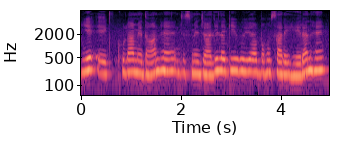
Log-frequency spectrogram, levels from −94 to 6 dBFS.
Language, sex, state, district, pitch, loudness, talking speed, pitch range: Urdu, female, Andhra Pradesh, Anantapur, 215 Hz, -23 LUFS, 170 wpm, 200-235 Hz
